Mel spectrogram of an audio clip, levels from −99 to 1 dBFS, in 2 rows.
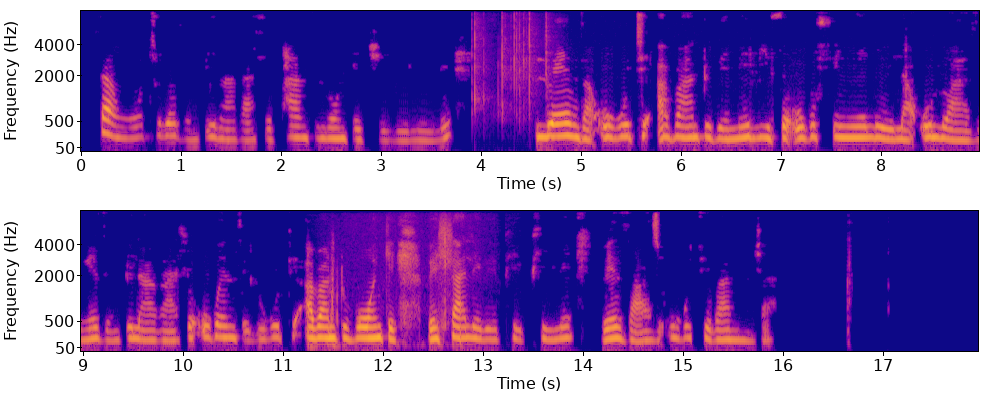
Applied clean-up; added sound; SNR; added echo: none; Crushing; 18 dB; none.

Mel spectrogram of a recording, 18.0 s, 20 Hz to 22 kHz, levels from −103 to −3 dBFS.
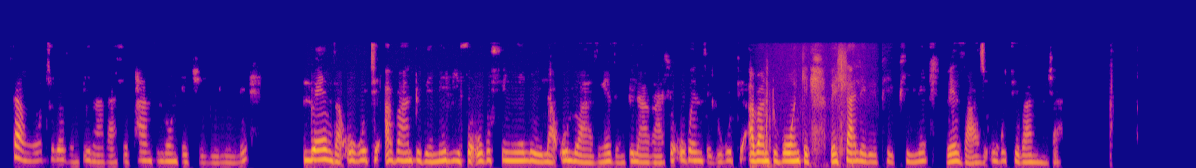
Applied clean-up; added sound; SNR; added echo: none; none; none; none.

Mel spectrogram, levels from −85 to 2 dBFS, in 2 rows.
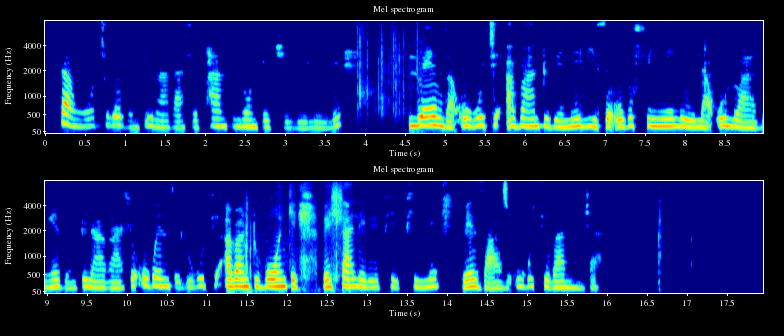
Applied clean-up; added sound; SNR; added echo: neural mask model RNNoise.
